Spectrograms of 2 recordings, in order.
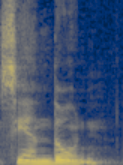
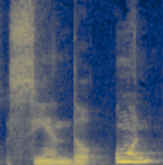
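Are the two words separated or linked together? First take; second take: linked; separated. First: The two words are linked together. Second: The two words are said separately. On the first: The speaker calls it right. "sino siendo un" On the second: The speaker calls it wrong. "No decimos siendo un"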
